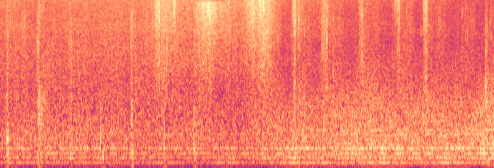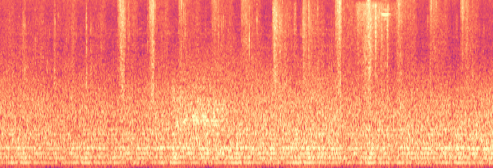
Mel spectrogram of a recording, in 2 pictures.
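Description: Footsteps crunch steadily over grass and ground.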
